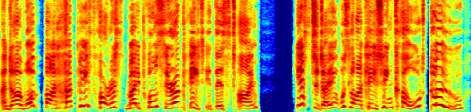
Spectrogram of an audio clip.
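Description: Storybook shrew: high, loud, screechy, bossy wife with a short temper. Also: female voice, very animated, moderate pace, no room sound, studio quality. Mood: demanding, irritated. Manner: screeching, hollering, imperious. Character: loud, demanding, bad-tempered wife bellowing for waffles. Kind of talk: audiobook character voice.

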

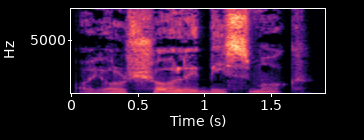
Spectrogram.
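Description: A man's voice: mid-range voice, very animated, measured pace, vocal fry, fairly bright tone, breathy edge, no room sound, clean studio sound, pitched above the performer's own voice, heavily acted. A man voicing a bitter, goading concentration camp prisoner in an audiobook, taunting and urgent. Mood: pleading, hard. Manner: taunting, urgent, sometimes whispered. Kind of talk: audiobook character voice.

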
